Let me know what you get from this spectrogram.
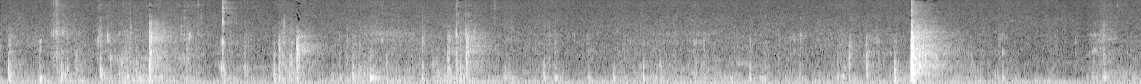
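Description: A toddler chewing a mouthful of couscous: faint, wet mouth clicks and smacks, with one sharper click about four and a half seconds in.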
